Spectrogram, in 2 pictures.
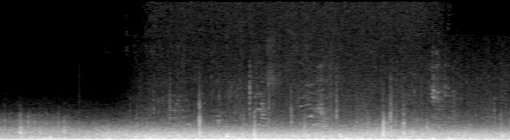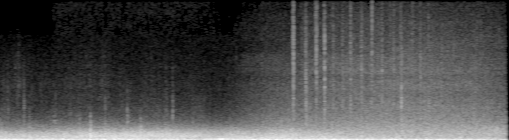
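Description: A continuous, loud rumbling roar from a Strombolian volcanic eruption, a type named after the Italian volcano Stromboli, its explosions driven by the release of dissolved gases, with dense low booming and crackling bursts throughout, steady in intensity and heard without any voices.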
